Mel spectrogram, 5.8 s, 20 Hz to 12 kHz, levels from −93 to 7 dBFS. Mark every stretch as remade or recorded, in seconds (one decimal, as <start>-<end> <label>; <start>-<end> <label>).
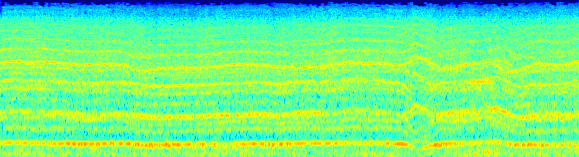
0.0-0.6 recorded; 0.6-4.1 remade; 4.1-4.5 recorded; 4.5-5.8 remade

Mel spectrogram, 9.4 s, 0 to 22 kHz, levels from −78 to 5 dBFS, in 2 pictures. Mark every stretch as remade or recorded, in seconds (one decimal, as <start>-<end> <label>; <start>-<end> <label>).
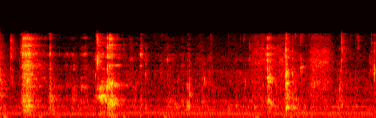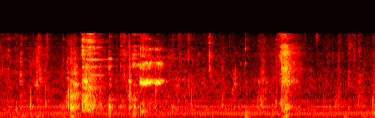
0.0-9.4 recorded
